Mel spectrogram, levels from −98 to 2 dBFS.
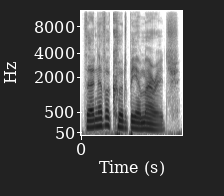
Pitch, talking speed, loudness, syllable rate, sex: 130 Hz, 175 wpm, -14 LUFS, 5.6 syllables/s, male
